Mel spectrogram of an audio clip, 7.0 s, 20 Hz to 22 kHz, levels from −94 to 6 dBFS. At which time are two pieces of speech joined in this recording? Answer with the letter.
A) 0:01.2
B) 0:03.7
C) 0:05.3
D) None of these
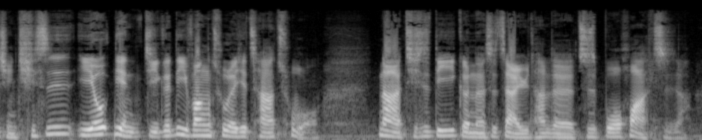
A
